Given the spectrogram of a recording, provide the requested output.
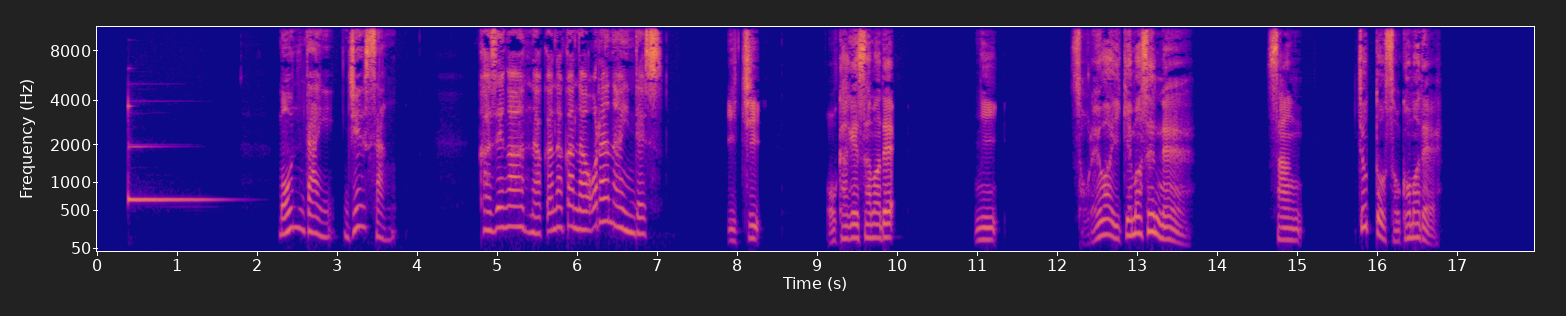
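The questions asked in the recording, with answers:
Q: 風邪がなかなか治らないんです。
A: 3: それはいけませんね。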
